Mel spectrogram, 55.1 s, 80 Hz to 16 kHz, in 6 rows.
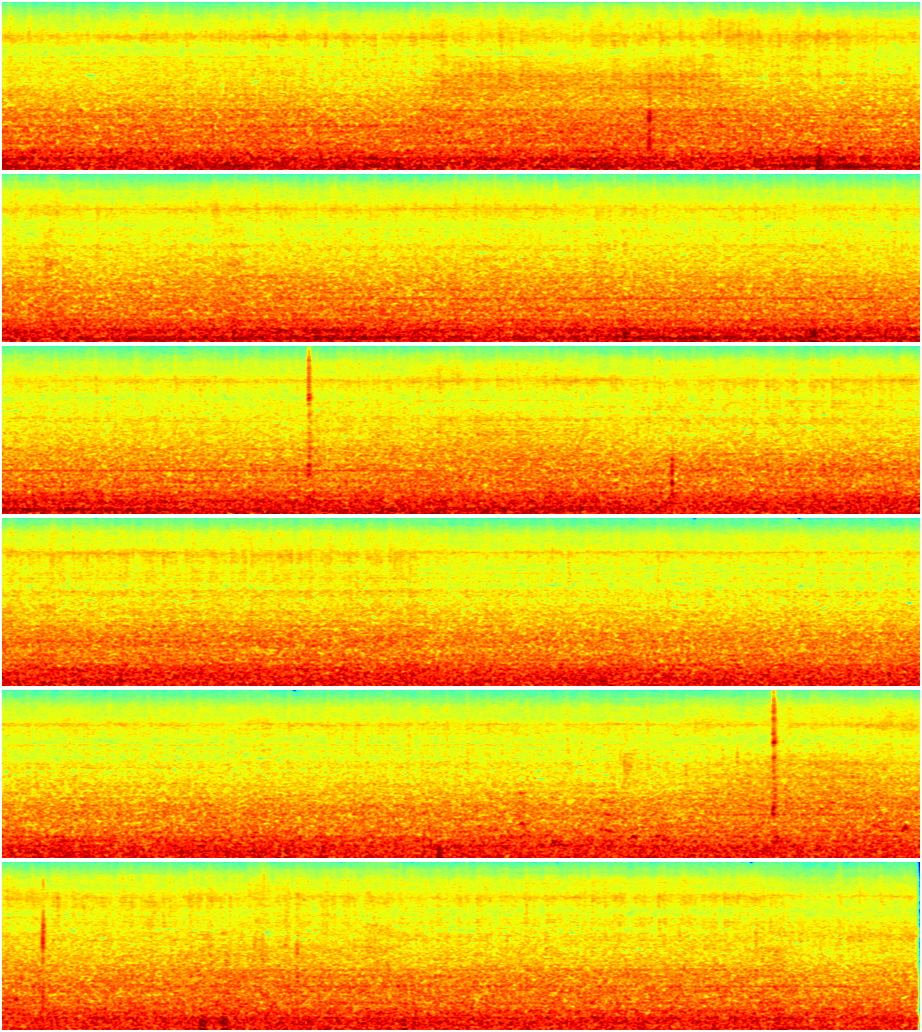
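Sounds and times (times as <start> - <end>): road noise rumble and hiss: 0.0 - 55.0
faint clicks: 43.9 - 46.6.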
